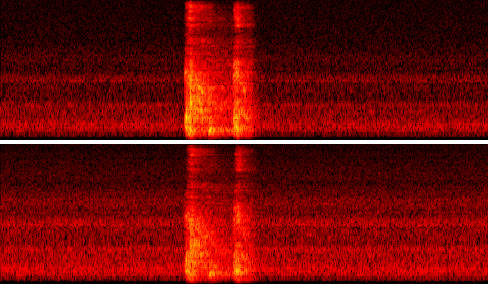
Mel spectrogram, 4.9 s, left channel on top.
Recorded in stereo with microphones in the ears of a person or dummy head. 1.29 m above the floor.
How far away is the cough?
About 0.6 m.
